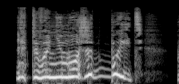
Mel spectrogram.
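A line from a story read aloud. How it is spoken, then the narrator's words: Shrill cry. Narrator (Russian): пронзительно вскрикнула Елена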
